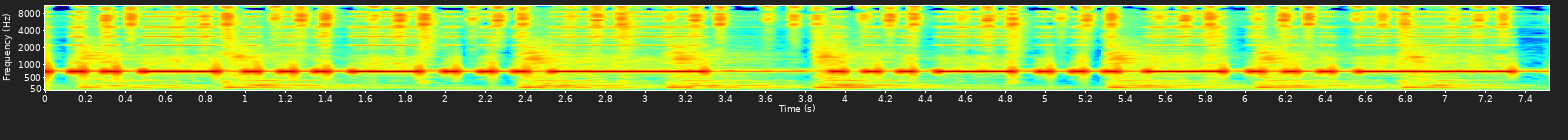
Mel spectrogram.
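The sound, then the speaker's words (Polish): Morse code call sign AXL, sent from a radiotelegraph station: a steady mid-pitched tone keyed into short dots and longer dashes, the same sequence repeating several times with brief gaps between groups. “za odtworzenie w alfabecie Morsa sygnału wywoławczego AXL.”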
